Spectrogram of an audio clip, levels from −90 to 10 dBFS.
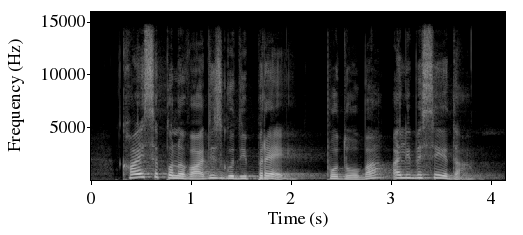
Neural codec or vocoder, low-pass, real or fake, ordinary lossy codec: vocoder, 44.1 kHz, 128 mel bands every 512 samples, BigVGAN v2; 14.4 kHz; fake; none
